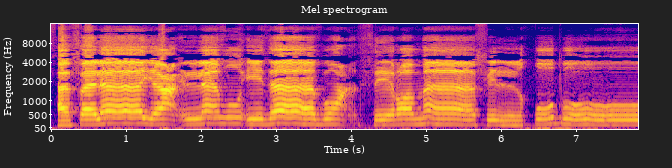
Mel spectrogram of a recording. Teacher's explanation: hujung lidah kita berada di gigi kapak atas dan bawah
